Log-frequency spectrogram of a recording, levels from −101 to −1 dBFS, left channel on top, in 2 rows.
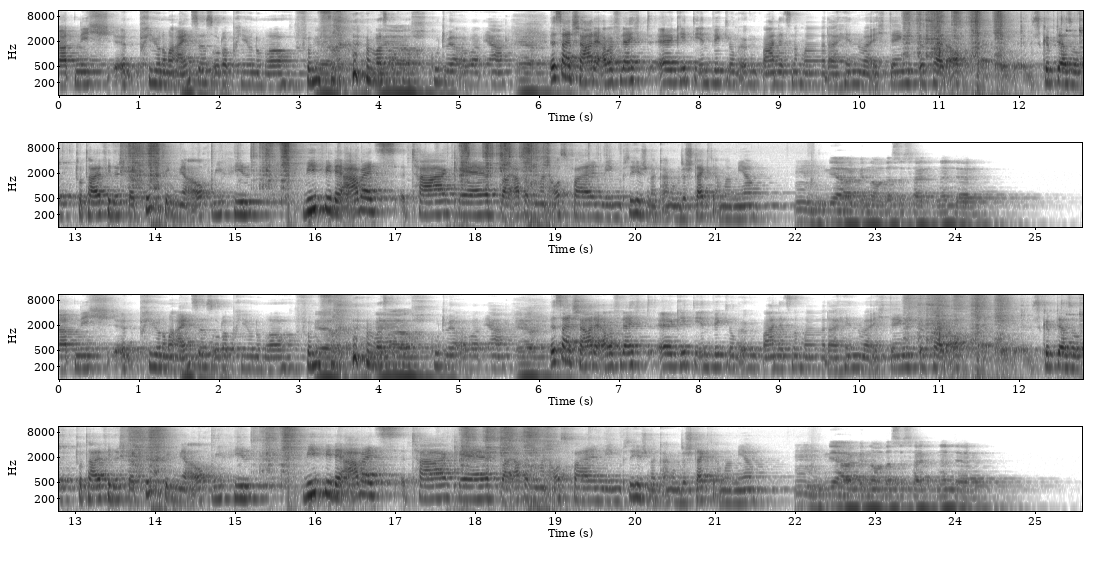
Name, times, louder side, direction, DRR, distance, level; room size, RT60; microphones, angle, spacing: voice 1, 0.0-5.8 6.1-21.5, left 2 dB, 25° left, 6 dB, 0.6 m, -29 dB
voice 2, 3.2-3.5 4.0-4.5 5.7-6.1 22.0-24.2, right 1 dB, 40° right, -1 dB, 2.6 m, -31 dB
sound 1, 10.5-12.2 12.5-12.9 13.5-14.3 14.7-14.8 15.0-16.5 17.3-19.8 21.7-21.9 22.2-22.3, left 9 dB, 45° left, 1.2 m, -30 dB
14.0 x 6.2 x 8.1 m, 1.3 s
head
